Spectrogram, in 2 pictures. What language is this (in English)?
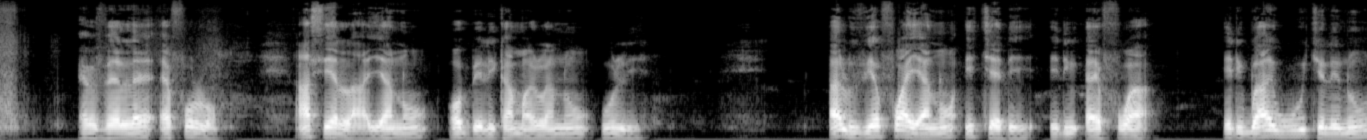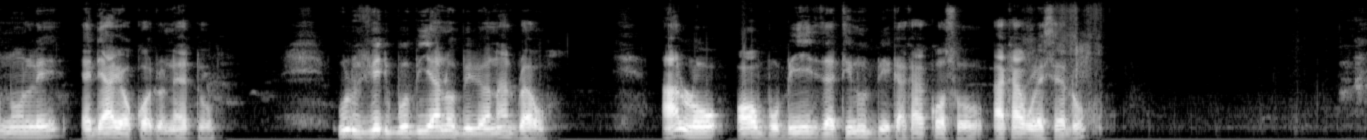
Ikposo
